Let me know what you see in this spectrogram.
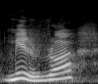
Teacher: میم کو رو میں ہم نے جوائن کیا کیونکہ ادغام کا قانون آ گیا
